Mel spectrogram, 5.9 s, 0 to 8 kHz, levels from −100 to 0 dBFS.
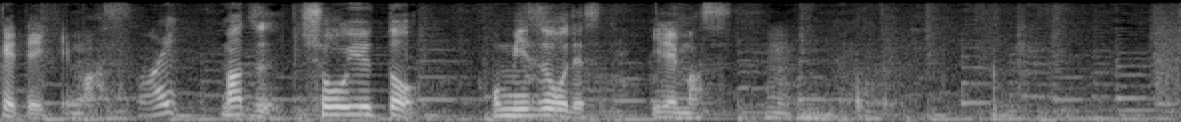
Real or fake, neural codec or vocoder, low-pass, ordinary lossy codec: fake; vocoder, 44.1 kHz, 128 mel bands, Pupu-Vocoder; 7.2 kHz; none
